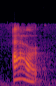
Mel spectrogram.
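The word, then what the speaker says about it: 二: Second the number two, but it's the fourth tone, which goes down uh like uh very quickly. Er.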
